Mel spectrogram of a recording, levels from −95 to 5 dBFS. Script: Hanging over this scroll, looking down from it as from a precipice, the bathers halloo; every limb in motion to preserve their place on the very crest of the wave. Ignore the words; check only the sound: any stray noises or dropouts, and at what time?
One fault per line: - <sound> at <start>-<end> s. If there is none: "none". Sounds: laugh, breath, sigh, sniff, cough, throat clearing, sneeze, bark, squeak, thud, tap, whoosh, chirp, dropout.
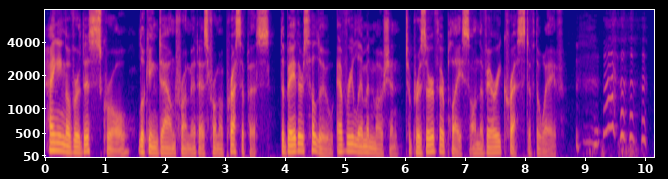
- laugh at 8.8-10.0 s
